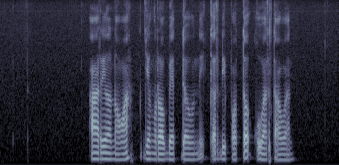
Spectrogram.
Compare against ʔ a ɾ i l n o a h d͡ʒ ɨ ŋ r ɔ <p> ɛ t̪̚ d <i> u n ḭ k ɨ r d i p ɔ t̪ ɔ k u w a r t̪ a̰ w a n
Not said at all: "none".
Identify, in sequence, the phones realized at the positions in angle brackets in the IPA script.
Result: b, a

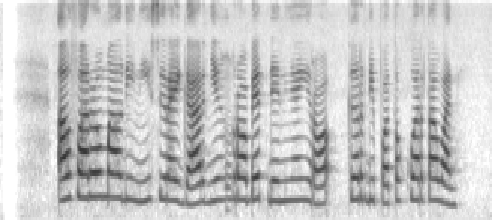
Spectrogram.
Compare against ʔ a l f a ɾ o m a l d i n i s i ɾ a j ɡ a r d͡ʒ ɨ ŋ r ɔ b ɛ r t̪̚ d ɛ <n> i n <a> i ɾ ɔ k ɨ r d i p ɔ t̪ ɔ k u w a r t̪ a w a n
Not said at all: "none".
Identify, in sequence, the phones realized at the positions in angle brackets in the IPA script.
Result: n, a

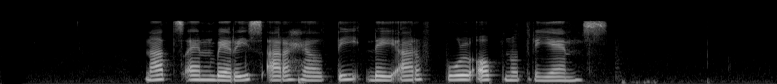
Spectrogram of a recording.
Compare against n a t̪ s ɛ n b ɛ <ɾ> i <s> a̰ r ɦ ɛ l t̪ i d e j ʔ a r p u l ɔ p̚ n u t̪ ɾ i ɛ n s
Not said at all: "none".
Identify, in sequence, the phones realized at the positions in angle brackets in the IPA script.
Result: ɾ, s

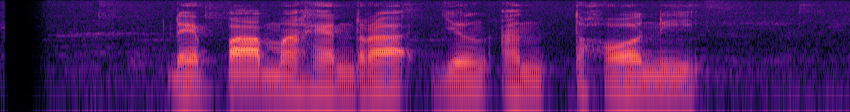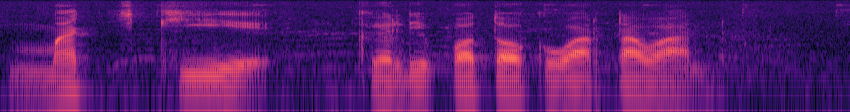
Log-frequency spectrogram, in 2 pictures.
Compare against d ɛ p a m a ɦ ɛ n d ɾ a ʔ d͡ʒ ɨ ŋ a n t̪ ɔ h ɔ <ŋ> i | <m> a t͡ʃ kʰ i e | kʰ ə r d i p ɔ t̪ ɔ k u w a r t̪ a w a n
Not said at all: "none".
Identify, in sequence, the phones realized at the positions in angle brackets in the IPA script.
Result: n, m

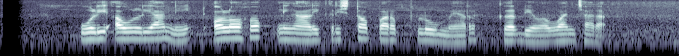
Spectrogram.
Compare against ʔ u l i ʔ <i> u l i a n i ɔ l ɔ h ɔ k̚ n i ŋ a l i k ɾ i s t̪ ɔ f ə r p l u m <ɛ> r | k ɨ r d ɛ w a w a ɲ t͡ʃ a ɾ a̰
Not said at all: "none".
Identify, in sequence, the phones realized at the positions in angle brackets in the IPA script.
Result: a, ɛ

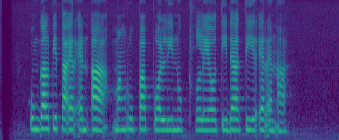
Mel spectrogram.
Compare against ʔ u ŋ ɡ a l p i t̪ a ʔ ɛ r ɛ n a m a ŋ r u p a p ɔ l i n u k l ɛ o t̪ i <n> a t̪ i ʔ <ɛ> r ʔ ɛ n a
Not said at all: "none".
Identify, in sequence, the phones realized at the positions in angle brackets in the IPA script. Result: d, ɛ

